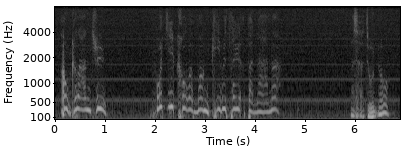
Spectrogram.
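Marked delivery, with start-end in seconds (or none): 0.1-4.4 put-on tiny, very high-pitched six-year-old child voice. Retelling a six-year-old's joke to an audience: imitating Matthew's high voice. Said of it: "It's very sort of high-pitched, almost like a six-year-old's".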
